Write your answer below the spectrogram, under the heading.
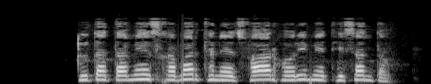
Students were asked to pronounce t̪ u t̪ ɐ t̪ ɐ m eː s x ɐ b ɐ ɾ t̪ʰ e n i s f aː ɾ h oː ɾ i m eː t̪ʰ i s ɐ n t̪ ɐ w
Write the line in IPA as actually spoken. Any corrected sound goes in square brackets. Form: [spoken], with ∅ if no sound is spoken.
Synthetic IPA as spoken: t̪ u t̪ ɐ t̪ ɐ m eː s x ɐ b ɐ ɾ t̪ʰ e n [e] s f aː ɾ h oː ɾ i m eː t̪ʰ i s ɐ n t̪ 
